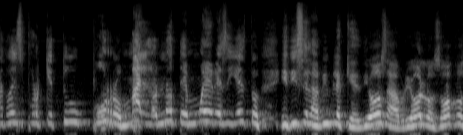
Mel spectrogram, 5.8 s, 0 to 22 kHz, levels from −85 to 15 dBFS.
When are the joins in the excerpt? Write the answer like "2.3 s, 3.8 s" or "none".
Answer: none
